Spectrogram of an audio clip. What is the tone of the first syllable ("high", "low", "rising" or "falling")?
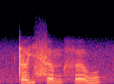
rising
